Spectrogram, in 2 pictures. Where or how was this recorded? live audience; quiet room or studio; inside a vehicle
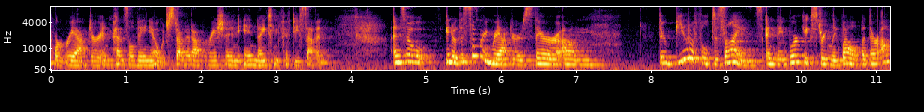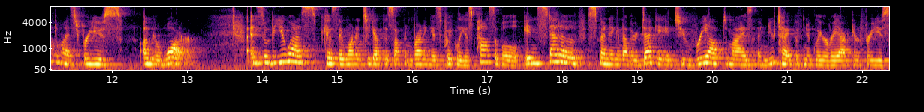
live audience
